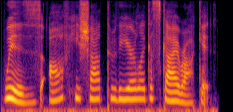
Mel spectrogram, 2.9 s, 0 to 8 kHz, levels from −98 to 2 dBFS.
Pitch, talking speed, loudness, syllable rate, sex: 220 Hz, 225 wpm, -19 LUFS, 4.7 syllables/s, female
